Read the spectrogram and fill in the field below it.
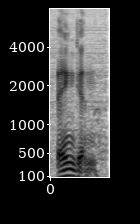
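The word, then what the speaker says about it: Wengen: This is Vengen, W-E-N-G-E-N, pronounced Vengen.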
